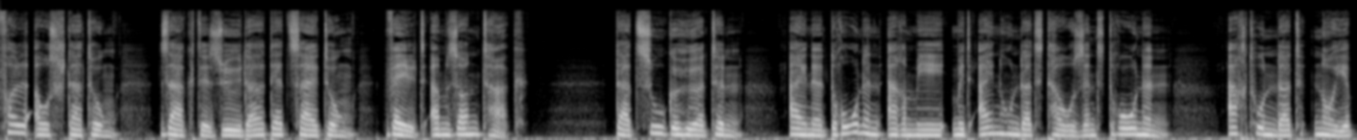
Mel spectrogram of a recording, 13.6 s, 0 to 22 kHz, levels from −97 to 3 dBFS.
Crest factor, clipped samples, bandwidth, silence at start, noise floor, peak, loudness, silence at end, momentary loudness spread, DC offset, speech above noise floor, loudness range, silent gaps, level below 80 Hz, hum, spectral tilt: 16 dB; under 0.1%; 16 kHz; 0 s; -48 dBFS; -4 dBFS; -21 LUFS; 0 s; 9 LU; under 0.1%; 28 dB; 2 LU; none; -42 dBFS; none; -6.5 dB/octave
